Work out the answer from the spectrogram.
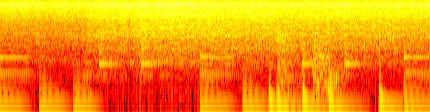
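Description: Onion, tomato and whole king prawns sizzling in a hot oiled wok as the prawns go in, a steady frying hiss.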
